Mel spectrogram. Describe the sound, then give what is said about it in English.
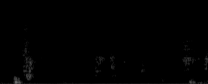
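A dog pants in quick, breathy bursts, one of several energetic dogs after two walks in a day. The huffing is faint, coming in a few uneven clusters of short, airy breaths with brief pauses between. “Dude, these dogs have never ending energy.”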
